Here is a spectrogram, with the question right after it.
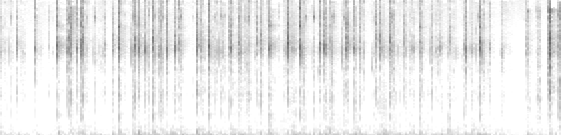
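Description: Fingertips of both hands type quickly on a black full-size plastic membrane keyboard with a numpad, resting on a wooden desk. The result is a steady stream of short, bright, dry key taps with occasional louder strokes, each dying away almost instantly.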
